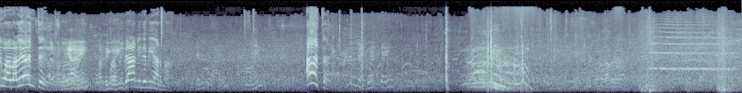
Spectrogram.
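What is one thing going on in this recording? A large crowd murmurs and chatters nearby outdoors.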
